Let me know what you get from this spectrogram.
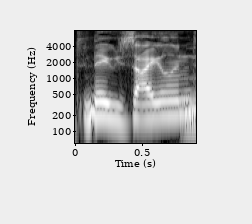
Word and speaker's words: New Zealand: You said it wrong though. – New Zealand.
